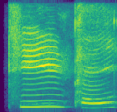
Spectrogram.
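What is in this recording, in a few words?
"ti1", Mandarin Chinese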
